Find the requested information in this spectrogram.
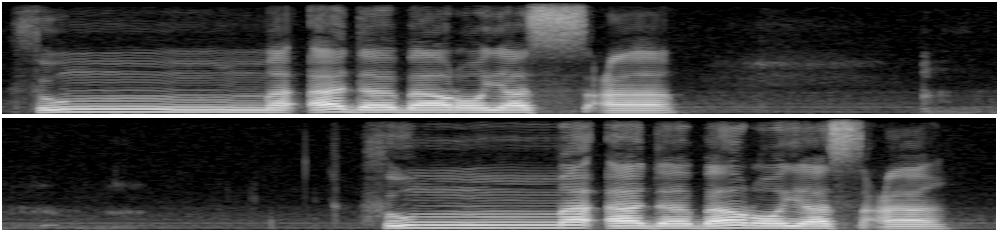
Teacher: Ini mim tasydid dia harus ghunah dan khaisyum yaitu masuk masuk ke hidung.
